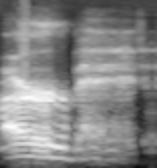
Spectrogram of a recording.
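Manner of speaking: laughing pirate "our bed". Pretend. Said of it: "sounds like a pirate word".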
